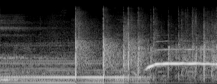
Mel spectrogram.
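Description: The singers' final held note ends about a second in, and clapping and a long high cheering call from the audience break out as the song finishes.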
